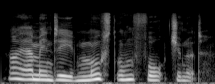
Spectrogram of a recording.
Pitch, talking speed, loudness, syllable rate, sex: 210 Hz, 140 wpm, -14 LUFS, 5.2 syllables/s, female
